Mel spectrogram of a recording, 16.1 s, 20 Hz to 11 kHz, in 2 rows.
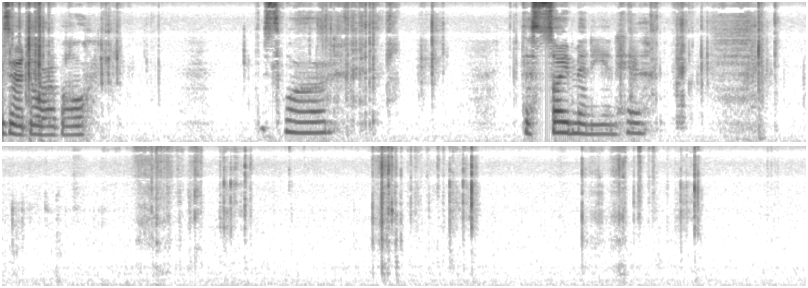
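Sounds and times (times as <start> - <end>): paper rustling: 3.0 - 4.5, 6.5 - 10.6, 11.7 - 12.8.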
